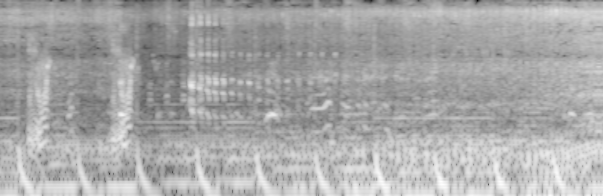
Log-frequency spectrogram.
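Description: Small motor scooter engine running at low speed over rough ground, with people calling out over it.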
